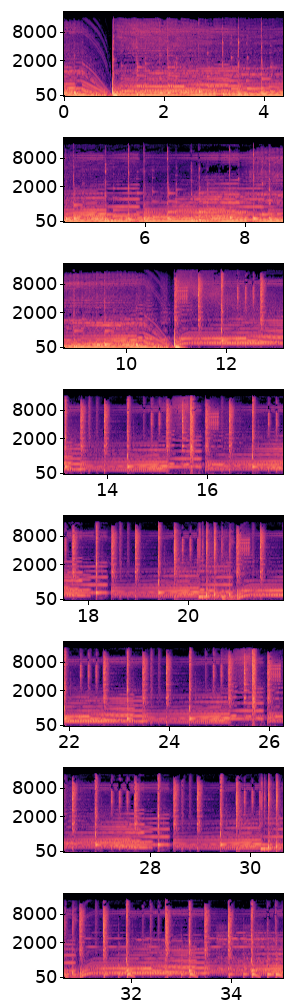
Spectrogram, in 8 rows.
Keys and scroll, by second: 0.2-0.9 typing, 32.8 ctrl+a.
